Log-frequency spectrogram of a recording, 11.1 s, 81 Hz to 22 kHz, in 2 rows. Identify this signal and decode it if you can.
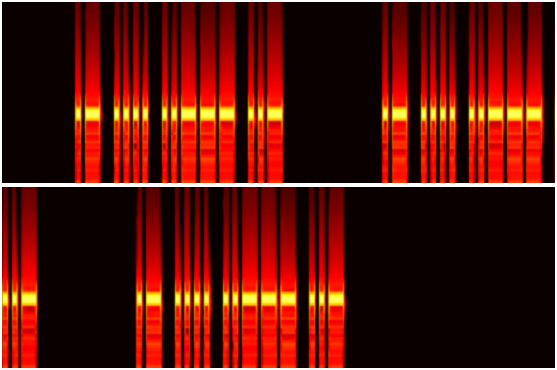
Morse code, heard as a keyed tone, about 25 wpm, 700 Hz. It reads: AH2U AH2U AH2U
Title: USA Call Signs - 4 Characters - Repeated 3x - 25wpm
